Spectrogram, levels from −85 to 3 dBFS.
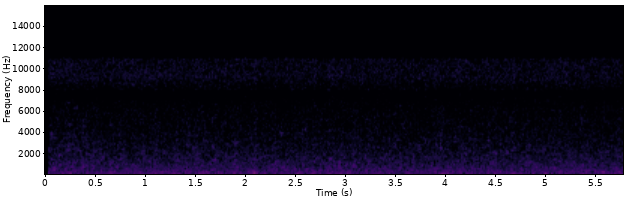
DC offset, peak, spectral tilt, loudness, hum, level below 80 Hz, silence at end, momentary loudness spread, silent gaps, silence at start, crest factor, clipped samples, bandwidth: under 0.1%; -48 dBFS; -3 dB/octave; -62 LUFS; none; -78 dBFS; 0 s; 1 LU; none; 0.05 s; 16 dB; under 0.1%; 11.5 kHz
